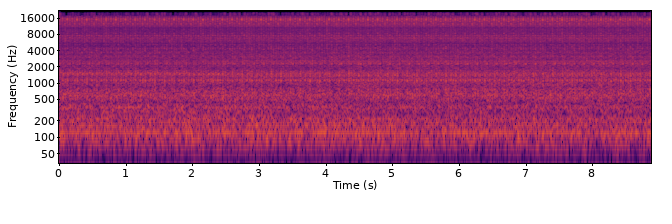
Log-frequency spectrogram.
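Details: Toyota Prado diesel idling after an alternator replacement, with a voltage booster diode fitted: steady, even light clatter at a constant level, no misses or odd knocks; charging at 14.52 V and slowly rising.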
